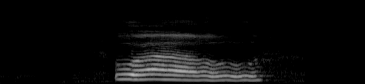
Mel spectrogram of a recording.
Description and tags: voice sample of a backing session singer person friend of mine who was messing about and i liked it so i used it
used a se electronics se2200a, no pop shield
aah, backing, sample, voice, yeh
